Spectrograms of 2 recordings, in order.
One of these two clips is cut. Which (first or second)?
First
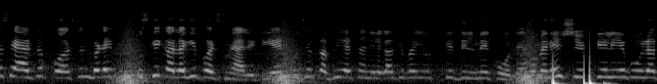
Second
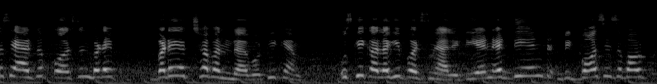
first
